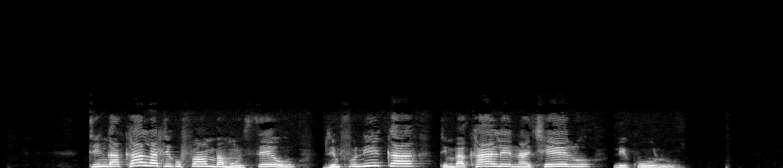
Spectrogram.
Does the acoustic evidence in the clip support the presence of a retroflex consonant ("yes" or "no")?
yes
